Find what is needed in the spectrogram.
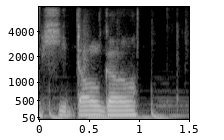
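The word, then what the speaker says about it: Hidalgo: You don't really pronounce the h the h sound in hidgo.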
